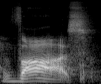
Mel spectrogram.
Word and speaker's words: vase: some cool part usage for the vase or as I like to say Vaz and that gets my mom all riled up when I say it like that other than that that's that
